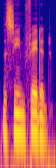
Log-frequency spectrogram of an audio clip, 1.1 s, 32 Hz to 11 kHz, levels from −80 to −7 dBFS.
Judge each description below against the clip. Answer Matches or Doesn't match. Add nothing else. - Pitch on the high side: Doesn't match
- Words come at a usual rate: Matches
